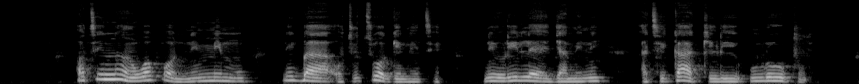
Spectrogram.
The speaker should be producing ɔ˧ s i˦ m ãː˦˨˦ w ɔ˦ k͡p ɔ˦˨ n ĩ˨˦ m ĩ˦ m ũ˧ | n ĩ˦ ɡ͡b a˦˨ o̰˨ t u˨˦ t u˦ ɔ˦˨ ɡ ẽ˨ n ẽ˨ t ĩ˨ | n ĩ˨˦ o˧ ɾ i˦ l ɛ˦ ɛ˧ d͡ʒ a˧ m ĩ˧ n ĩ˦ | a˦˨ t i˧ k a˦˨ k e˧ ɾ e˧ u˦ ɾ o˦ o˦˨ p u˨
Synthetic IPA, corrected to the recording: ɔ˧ t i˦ n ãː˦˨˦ w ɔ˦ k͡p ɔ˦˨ n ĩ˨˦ m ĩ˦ m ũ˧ | n ĩ˦ ɡ͡b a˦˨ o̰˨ t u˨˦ t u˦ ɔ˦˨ ɡ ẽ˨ n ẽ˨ t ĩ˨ | n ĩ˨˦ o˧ ɾ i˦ l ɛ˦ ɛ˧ d͡ʒ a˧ m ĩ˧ n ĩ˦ | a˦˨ t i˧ k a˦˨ k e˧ ɾ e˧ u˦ ɾ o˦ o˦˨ p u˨

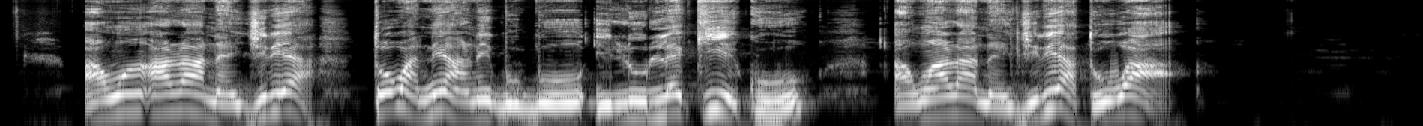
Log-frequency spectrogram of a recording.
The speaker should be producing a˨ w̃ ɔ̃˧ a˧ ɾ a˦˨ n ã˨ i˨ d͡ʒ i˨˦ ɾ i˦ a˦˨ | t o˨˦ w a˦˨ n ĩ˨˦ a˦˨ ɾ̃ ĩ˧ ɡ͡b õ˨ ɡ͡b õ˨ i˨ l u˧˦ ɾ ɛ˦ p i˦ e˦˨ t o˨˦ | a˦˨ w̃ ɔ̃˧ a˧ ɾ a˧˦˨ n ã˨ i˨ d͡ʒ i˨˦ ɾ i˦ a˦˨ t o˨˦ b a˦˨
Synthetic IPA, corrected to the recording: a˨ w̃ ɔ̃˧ a˧ ɾ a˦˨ n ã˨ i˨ d͡ʒ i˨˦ ɾ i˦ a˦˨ | t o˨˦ w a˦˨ n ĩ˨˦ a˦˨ ɾ̃ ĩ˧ ɡ͡b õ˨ ɡ͡b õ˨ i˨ l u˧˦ l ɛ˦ k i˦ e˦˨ k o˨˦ | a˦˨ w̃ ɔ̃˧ a˧ ɾ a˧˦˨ n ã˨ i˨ d͡ʒ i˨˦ ɾ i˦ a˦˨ t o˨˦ w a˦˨

